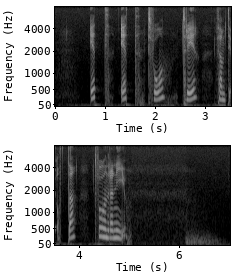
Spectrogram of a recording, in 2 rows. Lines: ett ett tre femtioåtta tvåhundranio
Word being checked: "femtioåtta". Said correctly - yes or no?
yes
